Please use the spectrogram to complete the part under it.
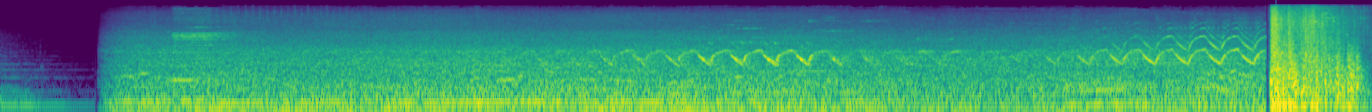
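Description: A small car engine hums steadily as the car drives.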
